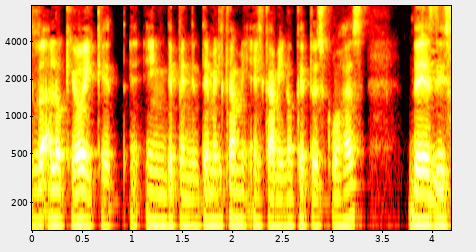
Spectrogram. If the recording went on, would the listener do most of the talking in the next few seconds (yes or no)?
no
